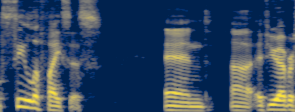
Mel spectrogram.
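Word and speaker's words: Coelophysis: that one more time celophysis it's it's not spelled how you think um yeah so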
